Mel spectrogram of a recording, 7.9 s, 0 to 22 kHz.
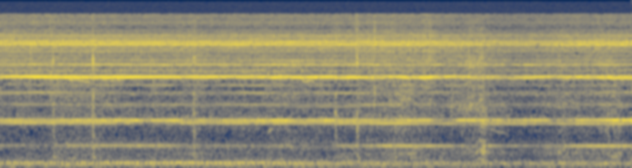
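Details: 2019 Honda CR-V AWD Touring giving a low steady hum with a thin constant whine and faint clicks; it starts on unlocking or opening the driver's door in cool or cold weather, cause unknown.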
